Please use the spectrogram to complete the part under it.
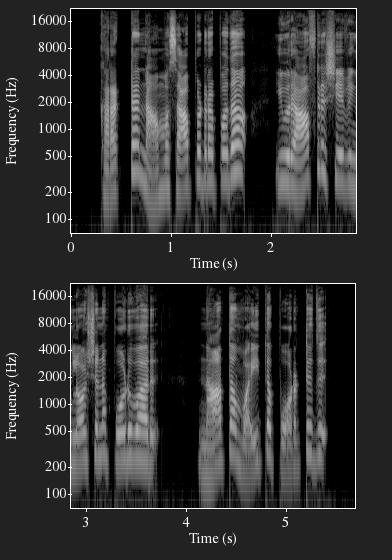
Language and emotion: Tamil, disgusted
